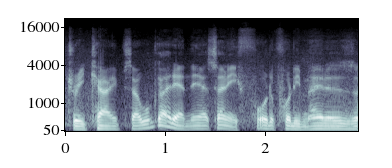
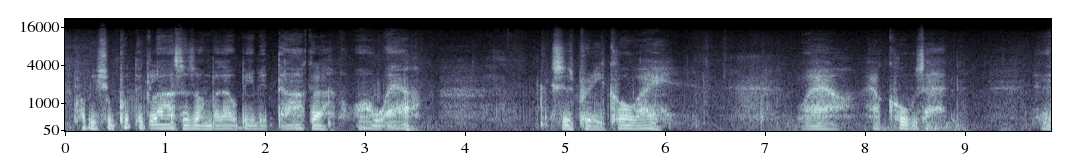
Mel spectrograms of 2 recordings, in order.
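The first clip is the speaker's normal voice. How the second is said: hushed, softer voice; real half-whisper; 6 dB quieter than usual. Real, not acted. Vlogger exploring inside a mystery cave, half-whispering. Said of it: "I don't know what I'm whispering".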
